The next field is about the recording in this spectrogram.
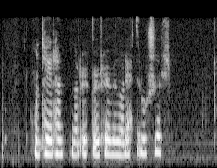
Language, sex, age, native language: Icelandic, female, 11, Icelandic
